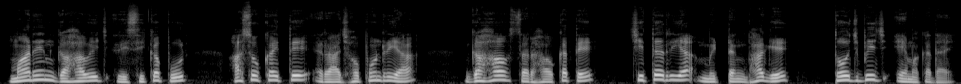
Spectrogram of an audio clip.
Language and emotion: Santali, neutral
